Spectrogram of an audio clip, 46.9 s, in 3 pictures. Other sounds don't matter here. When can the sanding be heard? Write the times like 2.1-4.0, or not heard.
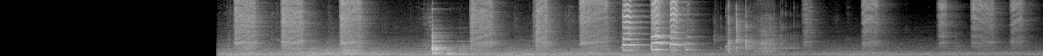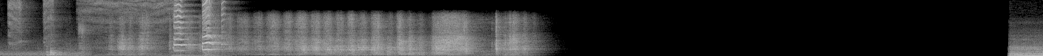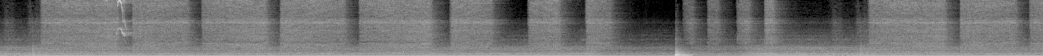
17.2-23.7.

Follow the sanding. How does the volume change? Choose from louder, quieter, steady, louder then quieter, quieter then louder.
louder.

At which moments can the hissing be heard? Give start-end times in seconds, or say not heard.
3.2-18.3, 30.8-46.9.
